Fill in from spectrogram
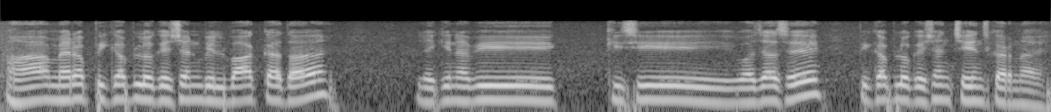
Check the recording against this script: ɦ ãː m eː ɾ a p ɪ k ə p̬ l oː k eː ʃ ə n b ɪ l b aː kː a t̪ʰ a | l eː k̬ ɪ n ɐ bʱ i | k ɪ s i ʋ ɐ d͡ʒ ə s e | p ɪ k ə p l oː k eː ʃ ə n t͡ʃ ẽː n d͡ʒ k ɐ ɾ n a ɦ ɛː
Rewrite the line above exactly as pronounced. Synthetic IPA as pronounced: ɦ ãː m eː ɾ a p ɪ k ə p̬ l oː k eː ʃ ə n b ɪ l b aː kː a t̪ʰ a | l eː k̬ ɪ n ɐ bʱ i | k ɪ s i ʋ ɐ d͡ʒ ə s e | p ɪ k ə p l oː k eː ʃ ə n t͡ʃ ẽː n d͡ʒ k ɐ ɾ n a ɦ ɛː

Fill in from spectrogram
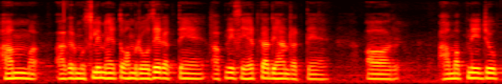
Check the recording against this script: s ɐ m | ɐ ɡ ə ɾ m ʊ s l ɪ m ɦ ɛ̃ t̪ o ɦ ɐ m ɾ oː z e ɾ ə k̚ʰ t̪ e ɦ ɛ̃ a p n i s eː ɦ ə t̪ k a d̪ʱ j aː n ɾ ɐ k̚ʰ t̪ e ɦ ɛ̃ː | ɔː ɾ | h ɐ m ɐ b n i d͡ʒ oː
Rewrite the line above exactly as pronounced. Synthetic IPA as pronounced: h ɐ m | ɐ ɡ ə ɾ m ʊ s l ɪ m ɦ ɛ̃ t̪ o ɦ ɐ m ɾ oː z e ɾ ɐ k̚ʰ t̪ e ɦ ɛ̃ ɐ p n i s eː ɦ ə t̪ k a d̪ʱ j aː n ɾ ɐ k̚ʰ t̪ e ɦ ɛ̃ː | ɔː ɾ | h ɐ m ɐ p n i d͡ʒ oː

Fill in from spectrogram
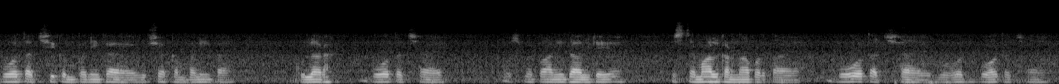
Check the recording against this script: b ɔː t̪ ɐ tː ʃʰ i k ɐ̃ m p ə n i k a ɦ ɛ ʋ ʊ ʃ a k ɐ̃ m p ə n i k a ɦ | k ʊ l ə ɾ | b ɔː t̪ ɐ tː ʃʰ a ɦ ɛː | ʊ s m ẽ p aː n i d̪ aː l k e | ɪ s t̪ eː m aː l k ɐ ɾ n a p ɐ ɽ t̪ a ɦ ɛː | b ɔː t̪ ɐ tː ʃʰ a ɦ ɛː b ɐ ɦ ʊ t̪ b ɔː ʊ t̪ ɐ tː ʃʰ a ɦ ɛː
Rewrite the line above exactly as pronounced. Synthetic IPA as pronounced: b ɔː t̪ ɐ tː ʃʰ i k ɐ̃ m p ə n i k a ɦ ɛ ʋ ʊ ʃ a k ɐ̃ m p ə n i k a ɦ | k ʊ l ə ɾ | b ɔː t̪ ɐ tː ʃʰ a ɦ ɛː | ʊ s m ẽ p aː n i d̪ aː l k e | ɪ s t̪ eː m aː l k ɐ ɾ n a p ɐ ɽ t̪ a ɦ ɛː | b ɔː t̪ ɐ tː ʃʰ a ɦ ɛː b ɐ ɦ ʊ t̪ b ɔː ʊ t̪ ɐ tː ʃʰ a ɦ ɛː

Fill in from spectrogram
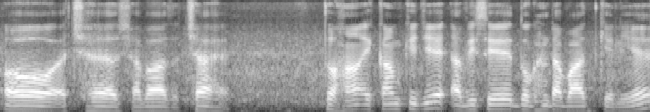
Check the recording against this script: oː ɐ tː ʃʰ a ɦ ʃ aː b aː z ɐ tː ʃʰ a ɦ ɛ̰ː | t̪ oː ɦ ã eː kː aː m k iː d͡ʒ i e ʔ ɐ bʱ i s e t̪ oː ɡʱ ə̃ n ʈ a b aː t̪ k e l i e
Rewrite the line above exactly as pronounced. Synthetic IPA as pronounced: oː ɐ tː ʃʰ a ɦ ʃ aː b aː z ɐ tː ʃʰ a ɦ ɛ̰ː | t̪ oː ɦ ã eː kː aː m k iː d͡ʒ i e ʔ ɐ bʱ i s e d̪ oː ɡʱ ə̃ ɳ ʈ a b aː d̪ k e l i e

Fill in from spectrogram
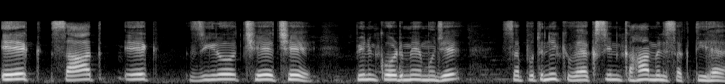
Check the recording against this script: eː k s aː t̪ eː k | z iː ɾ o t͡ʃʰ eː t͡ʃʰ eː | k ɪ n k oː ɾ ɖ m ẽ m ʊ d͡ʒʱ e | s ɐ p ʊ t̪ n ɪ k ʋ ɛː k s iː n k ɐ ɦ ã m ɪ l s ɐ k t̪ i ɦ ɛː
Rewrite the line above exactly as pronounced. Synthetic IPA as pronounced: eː k s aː t̪ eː k | z iː ɾ o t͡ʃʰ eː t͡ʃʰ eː | p ɪ n k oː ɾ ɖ m ẽ m ʊ d͡ʒʱ e | s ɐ p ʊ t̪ n ɪ k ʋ ɛː k s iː n k ɐ ɦ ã m ɪ l s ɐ k t̪ i ɦ ɛː

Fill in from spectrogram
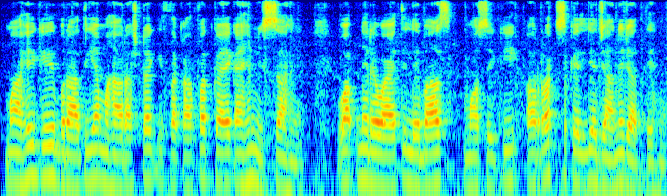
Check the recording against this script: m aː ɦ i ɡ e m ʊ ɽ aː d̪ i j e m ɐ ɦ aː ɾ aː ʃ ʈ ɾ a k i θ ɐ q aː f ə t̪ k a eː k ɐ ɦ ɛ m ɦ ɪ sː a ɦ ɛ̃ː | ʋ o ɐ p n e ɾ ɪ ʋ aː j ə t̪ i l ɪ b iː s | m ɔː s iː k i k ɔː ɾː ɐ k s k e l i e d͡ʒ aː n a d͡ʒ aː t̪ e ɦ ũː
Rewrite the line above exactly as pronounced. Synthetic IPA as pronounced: m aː ɦ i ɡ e b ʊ ɾ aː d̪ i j a m ɐ ɦ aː ɾ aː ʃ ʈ ɾ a k i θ ɐ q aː f ə t̪ k a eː k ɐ ɦ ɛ m ɦ ɪ sː a ɦ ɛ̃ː | ʋ o ɐ p n e ɾ ɪ ʋ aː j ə t̪ i l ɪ b aː s | m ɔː s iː k i ɔː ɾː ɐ k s k e l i e d͡ʒ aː n e d͡ʒ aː t̪ e ɦ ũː

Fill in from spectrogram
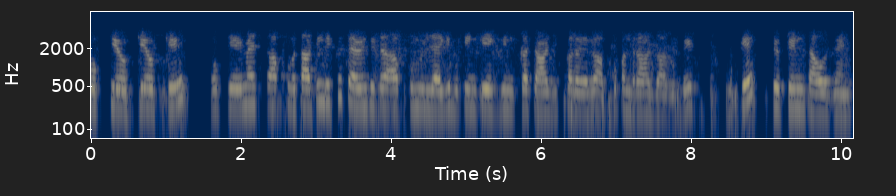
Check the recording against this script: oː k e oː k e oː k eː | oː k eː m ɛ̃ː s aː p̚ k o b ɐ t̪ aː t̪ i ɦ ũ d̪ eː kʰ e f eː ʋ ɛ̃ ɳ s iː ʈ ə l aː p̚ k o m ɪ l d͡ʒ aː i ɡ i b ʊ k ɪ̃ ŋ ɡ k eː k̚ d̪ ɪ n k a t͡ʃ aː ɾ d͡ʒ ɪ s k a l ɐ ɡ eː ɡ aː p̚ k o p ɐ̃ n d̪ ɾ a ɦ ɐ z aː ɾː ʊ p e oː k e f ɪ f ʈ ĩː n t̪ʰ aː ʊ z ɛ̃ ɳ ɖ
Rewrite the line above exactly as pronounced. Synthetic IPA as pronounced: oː k e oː k e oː k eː | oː k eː m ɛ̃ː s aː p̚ k o b ɐ t̪ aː t̪ i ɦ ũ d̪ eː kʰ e s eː ʋ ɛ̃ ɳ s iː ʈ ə ɾ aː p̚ k o m ɪ l d͡ʒ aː e ɡ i b ʊ k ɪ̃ ŋ ɡ k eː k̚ d̪ ɪ n k a t͡ʃ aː ɾ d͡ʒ ɪ s k a l ɐ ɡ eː ɡ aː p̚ k o p ɐ̃ n d̪ ɾ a ɦ ɐ z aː ɾː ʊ p e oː k e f ɪ f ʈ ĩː n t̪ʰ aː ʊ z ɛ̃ ɳ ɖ

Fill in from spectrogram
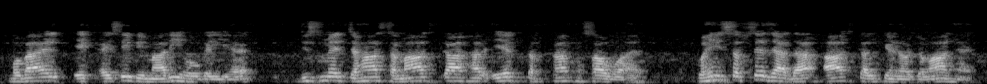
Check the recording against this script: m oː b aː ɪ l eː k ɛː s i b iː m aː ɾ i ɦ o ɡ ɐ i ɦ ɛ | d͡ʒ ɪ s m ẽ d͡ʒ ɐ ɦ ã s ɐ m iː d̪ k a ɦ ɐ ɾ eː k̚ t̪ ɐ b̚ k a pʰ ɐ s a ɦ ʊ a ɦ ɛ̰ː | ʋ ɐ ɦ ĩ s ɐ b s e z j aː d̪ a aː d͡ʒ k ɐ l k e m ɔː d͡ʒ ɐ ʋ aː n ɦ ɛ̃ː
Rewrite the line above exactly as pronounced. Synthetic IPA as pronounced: m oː b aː ɪ l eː k ɛː s i b iː m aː ɾ i ɦ o ɡ ɐ i ɦ ɛ | d͡ʒ ɪ s m ẽ d͡ʒ ɐ ɦ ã s ɐ m aː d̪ k a ɦ ɐ ɾ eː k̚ t̪ ɐ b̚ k a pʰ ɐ s a ɦ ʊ a ɦ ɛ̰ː | ʋ ɐ ɦ ĩ s ɐ b s e z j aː d̪ a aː d͡ʒ k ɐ l k e n ɔː d͡ʒ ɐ ʋ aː n ɦ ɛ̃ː

